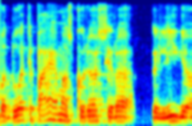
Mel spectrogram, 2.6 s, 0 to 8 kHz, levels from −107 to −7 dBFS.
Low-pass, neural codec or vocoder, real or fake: 7.2 kHz; none; real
